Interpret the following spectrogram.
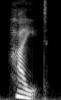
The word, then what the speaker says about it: height: Now, height, height. Remember, no TH at the end, just height. Rhymes with kite, bite, quite, right, night, light. All those words end in the same sound, height.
